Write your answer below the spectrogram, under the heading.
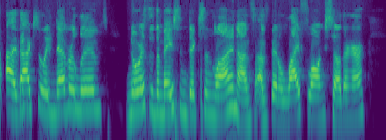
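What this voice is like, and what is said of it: Southern US accent. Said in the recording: “I grew up deep in the southern state of Alabama. You can detect my accent.”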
